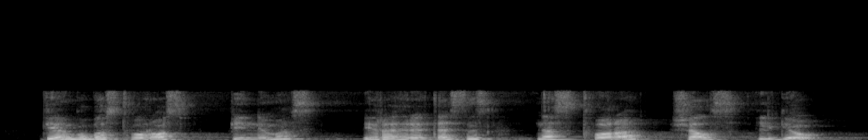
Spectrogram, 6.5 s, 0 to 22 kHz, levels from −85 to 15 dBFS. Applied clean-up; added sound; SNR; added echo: none; none; none; reverberation time 0.4 s.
